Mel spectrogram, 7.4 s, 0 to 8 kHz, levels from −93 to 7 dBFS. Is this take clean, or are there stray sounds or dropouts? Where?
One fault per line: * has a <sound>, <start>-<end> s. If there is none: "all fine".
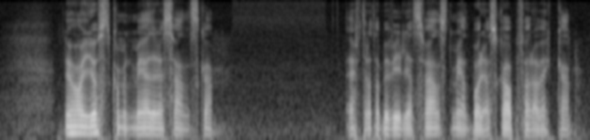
all fine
